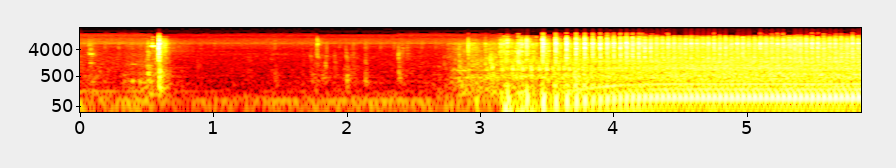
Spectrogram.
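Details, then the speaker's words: Lawn mower that grew harder to start in its second year, now treated with a can of carburetor fluid. After a pause it fires on the first pull, picks up quickly and holds a steady, even beat with no misses. Normal running. "the idea is first poke no problems ever i figure my brother with that four dollar can save me about 250 dollars and this thing runs terrific and it's a great mower"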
